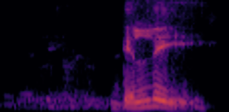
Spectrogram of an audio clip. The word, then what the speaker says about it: Delhi: Dilly. Delhi is actually Dilly, right?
